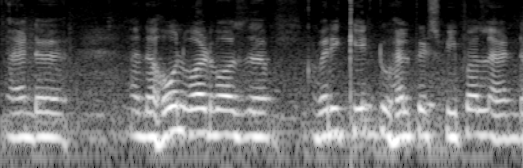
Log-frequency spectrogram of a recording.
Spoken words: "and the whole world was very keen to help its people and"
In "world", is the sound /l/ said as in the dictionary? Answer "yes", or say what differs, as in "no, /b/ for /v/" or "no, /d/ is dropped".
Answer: no, /l/ is dropped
